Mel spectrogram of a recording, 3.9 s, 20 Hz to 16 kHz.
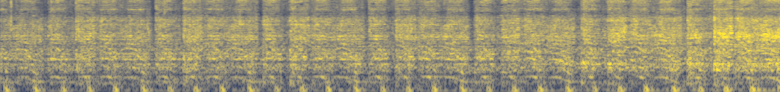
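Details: Mk1 Volkswagen Golf paddock find on its first start after long storage, with the points needing adjustment: choppy chuffing at about two beats a second as it catches and barely keeps running; rough running.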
